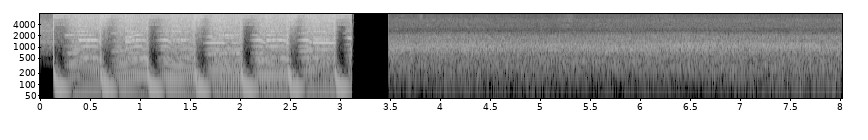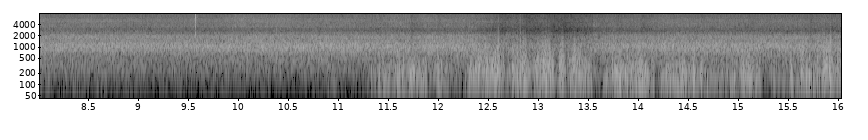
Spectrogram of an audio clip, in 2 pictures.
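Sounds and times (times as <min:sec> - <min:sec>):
wind buffeting microphone: 0:10.9 - 0:16.0.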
